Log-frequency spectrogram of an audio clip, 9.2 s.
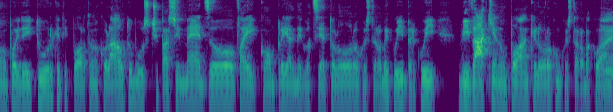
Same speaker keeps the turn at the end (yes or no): no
